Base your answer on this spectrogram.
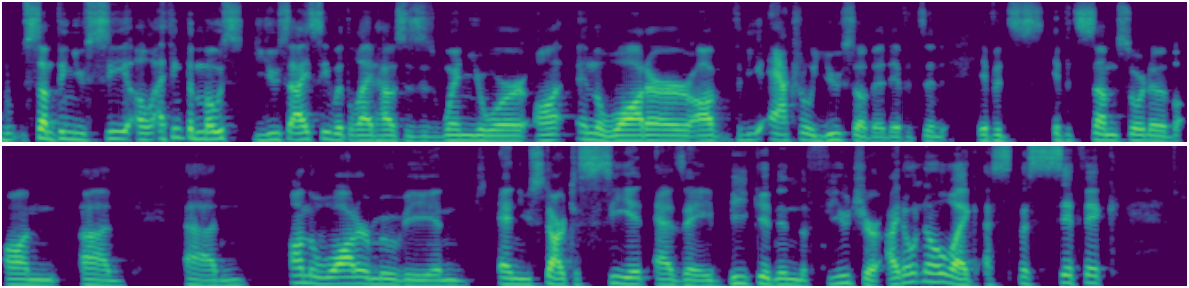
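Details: Adult man speaking; normal voice.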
